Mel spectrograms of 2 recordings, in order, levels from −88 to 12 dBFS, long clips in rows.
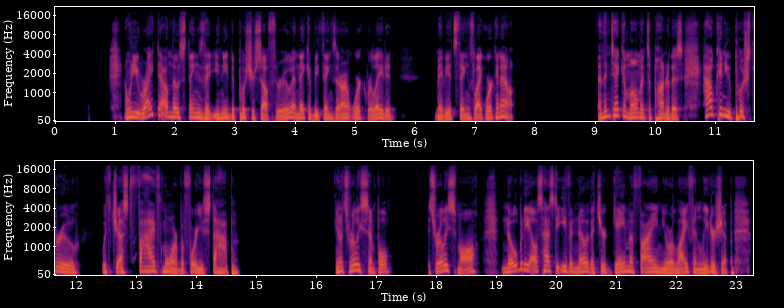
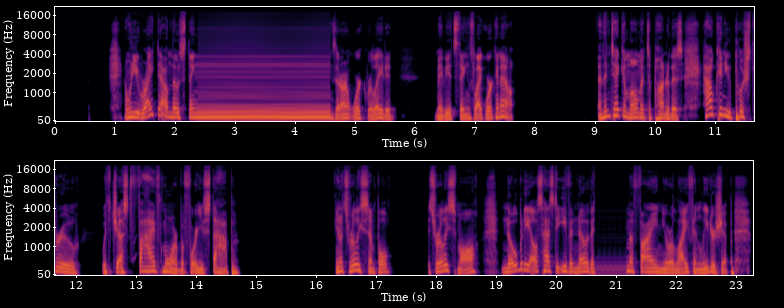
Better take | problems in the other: first | audio freezing; at 2.5 s for 2 s and at 21 s for 0.5 s

